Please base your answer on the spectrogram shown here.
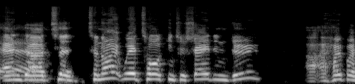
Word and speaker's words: Sheydin Dew: So the preferred pronunciation of my name is Sheydin Dew. So you did have it right. It's all good. Sheydin Dew.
